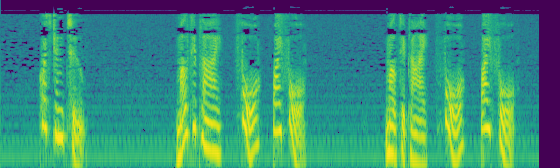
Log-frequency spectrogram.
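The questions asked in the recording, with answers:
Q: Multiply 4 by 4.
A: 16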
